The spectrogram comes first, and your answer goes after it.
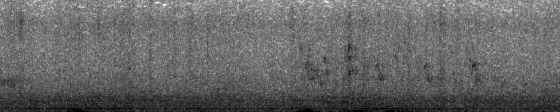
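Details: Foraging bees in Central Illinois feed ahead of winter; a busy low humming swarm sound with short passing buzzes rising and falling, one sharper close pass around three seconds.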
